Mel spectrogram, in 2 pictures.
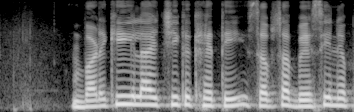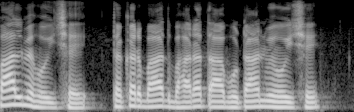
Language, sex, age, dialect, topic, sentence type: Maithili, male, 25-30, Eastern / Thethi, agriculture, statement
